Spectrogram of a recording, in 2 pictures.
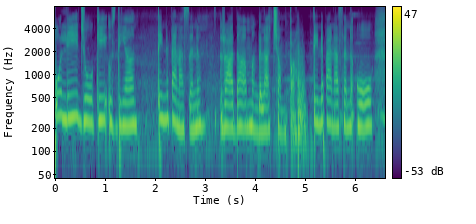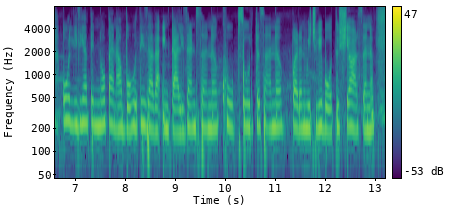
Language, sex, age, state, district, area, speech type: Punjabi, female, 18-30, Punjab, Pathankot, rural, spontaneous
